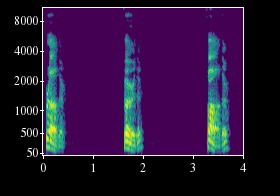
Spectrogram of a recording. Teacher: we're going to keep the r coloration in the unstressed er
